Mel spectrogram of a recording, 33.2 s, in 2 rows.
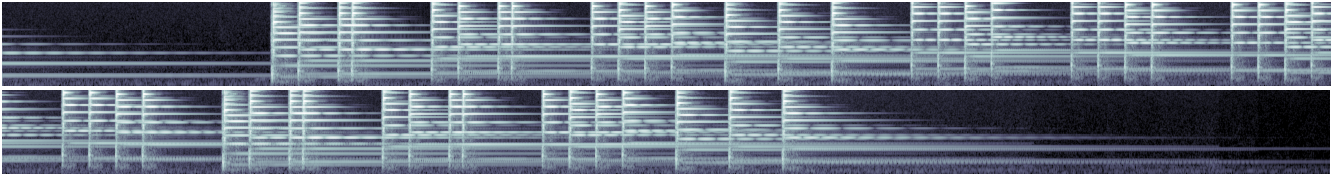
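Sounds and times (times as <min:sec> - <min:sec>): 
tram glockenspiel playing a Christmas carol: 0:03.4 - 0:29.7.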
